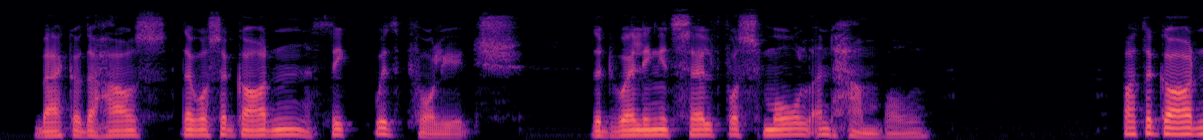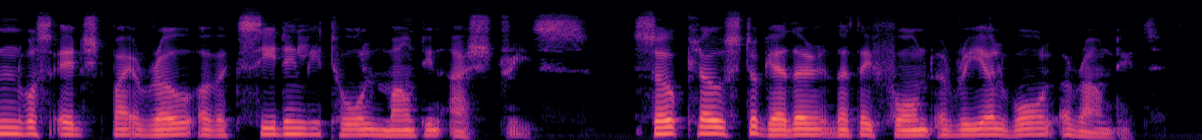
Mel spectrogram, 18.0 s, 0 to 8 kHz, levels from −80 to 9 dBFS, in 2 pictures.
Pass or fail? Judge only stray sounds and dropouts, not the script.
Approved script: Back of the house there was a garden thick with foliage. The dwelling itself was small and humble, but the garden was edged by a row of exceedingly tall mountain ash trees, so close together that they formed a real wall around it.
pass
